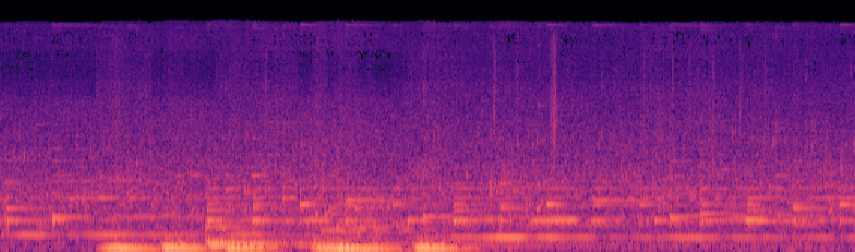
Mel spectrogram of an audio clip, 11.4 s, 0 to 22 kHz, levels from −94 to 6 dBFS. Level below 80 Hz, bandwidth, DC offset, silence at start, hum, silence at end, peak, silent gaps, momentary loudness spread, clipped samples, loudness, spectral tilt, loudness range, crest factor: -24 dBFS; 16.5 kHz; under 0.1%; 0 s; none; 0 s; -6 dBFS; none; 9 LU; under 0.1%; -25 LUFS; -6.5 dB/octave; 6 LU; 16 dB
